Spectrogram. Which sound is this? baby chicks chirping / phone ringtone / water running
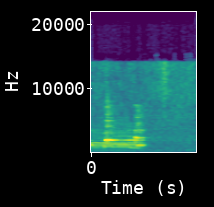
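phone ringtone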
